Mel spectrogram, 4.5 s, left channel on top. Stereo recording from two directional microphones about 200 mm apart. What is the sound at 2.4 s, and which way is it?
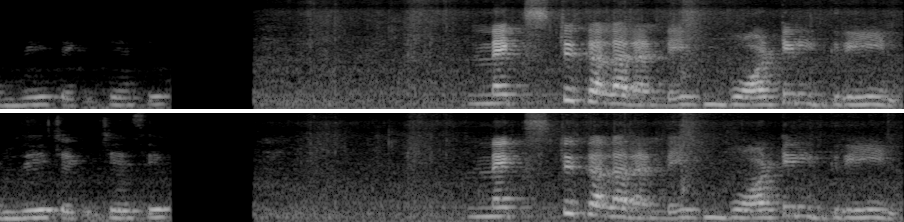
A woman's voice, 10° right (ahead or behind).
